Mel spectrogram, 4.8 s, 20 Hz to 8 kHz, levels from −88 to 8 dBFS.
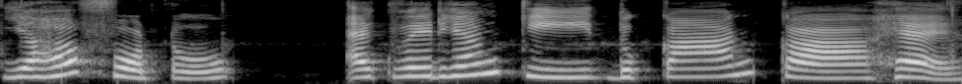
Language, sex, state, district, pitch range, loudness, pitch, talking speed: Hindi, female, Madhya Pradesh, Dhar, 260-310 Hz, -15 LUFS, 280 Hz, 85 wpm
